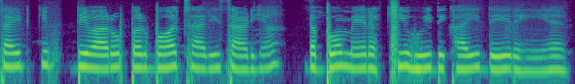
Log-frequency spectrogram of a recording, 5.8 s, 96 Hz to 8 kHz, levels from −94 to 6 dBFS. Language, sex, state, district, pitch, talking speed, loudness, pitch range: Hindi, female, Uttar Pradesh, Lalitpur, 230 Hz, 155 wpm, -16 LUFS, 215-240 Hz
